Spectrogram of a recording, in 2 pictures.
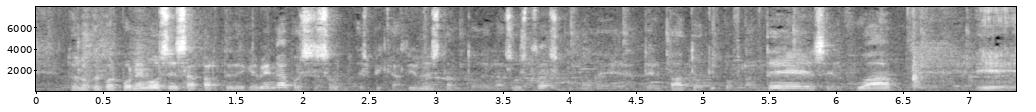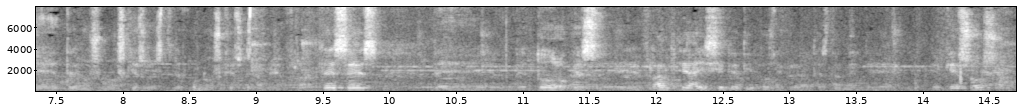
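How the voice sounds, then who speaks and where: With music in the background, a man keeps his speech at a moderate pace. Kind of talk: interview answer. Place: bar.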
